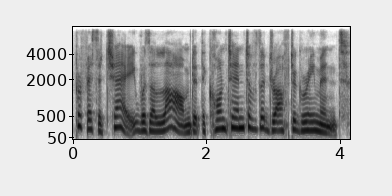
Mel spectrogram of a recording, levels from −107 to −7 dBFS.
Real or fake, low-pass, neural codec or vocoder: fake; 7.2 kHz; codec, 16 kHz, 16 kbps, FunCodec, trained on Chinese and English, 50 frames a second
